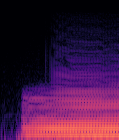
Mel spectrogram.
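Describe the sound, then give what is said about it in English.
A long bell ring sound effect: a single loud, low, buzzy tone with rich overtones kicks in abruptly and holds steady without fading. No one speaks over it. “I'm ringing that bell for Michelle.”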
